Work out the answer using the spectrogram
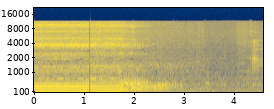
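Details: Whirlpool rotary compressor that would not start, run with its head removed: buzzy rattling hum that winds down and dies within two seconds.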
